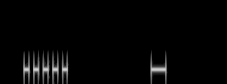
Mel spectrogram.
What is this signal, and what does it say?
Morse code, heard as a keyed tone, about 25 wpm, 700 Hz. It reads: 5 T
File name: Lesson 17d - Letter u - Two Characters 25wpm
